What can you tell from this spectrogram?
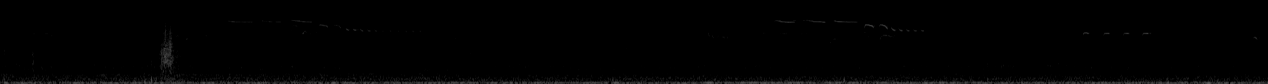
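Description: Faint songbird song: two short high phrases, each ending in a falling trill, about two seconds in and again about seven seconds in, and a few quick high chips near the end. Under it runs a low steady rumble, and there is a single sharp click about two seconds in.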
